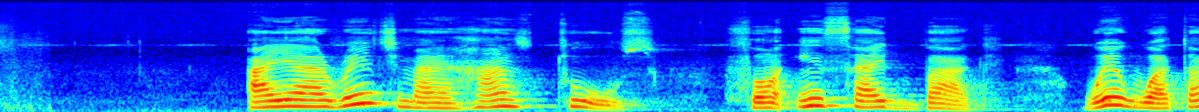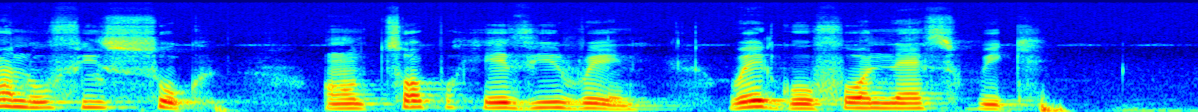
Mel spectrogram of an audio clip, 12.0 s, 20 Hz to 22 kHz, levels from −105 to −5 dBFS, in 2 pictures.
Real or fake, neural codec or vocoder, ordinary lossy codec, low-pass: real; none; none; 19.8 kHz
